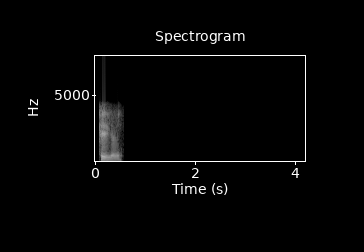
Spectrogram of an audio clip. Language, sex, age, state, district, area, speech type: Dogri, male, 30-45, Jammu and Kashmir, Reasi, rural, conversation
